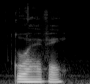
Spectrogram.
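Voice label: "grovel" US English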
